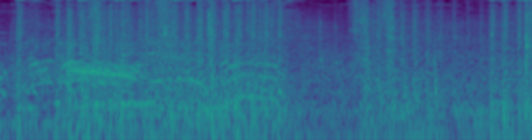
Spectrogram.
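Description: Rapid gunfire cracks in short bursts.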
